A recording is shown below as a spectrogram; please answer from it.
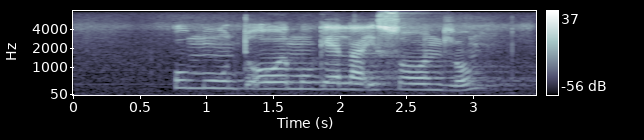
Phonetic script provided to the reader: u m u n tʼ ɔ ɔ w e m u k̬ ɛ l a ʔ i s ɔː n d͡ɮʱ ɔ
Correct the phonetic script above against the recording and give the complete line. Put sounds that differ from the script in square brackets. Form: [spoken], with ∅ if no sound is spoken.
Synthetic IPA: u m u n tʼ [u] ɔ w e m u k̬ ɛ l a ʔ i s ɔː n d͡ɮʱ ɔ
